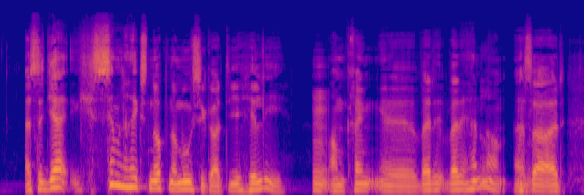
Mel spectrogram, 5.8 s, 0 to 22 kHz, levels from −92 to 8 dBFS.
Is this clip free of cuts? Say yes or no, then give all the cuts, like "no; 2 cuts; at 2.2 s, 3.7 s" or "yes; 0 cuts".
yes; 0 cuts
